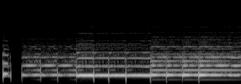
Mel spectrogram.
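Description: Slices of a Middle Eastern string sample played from a MIDI keyboard through Ableton's Simpler in slice mode: one sustained string note chopped by rapid repeated attacks, about ten a second, stepping in pitch twice.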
